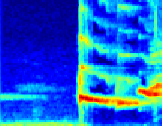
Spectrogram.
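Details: Faint low hum, then an Orange-headed thrush bursts into agitated answering song with a ringing whistle that falls slightly and rises again at the end.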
